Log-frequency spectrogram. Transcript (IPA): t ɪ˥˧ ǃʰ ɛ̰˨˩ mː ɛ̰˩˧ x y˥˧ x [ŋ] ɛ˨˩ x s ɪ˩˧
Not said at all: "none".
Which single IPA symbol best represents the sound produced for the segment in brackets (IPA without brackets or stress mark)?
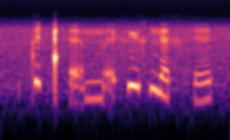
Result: ŋ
